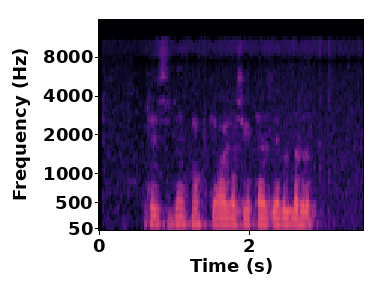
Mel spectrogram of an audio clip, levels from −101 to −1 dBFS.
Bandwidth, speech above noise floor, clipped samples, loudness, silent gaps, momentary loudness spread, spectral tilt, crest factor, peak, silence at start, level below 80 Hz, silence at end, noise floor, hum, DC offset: 11.5 kHz; 33 dB; under 0.1%; -42 LUFS; none; 7 LU; -8 dB/octave; 18 dB; -26 dBFS; 0.6 s; -74 dBFS; 0.6 s; -74 dBFS; none; under 0.1%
